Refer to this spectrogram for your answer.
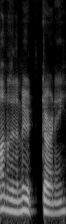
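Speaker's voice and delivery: put-on weepy, tearful voice. Imitating a film scene: imitating Paul Atreides weeping. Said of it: "some of the Paul, like, weeping stuff".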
